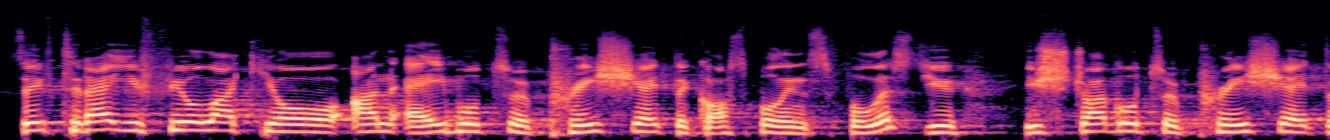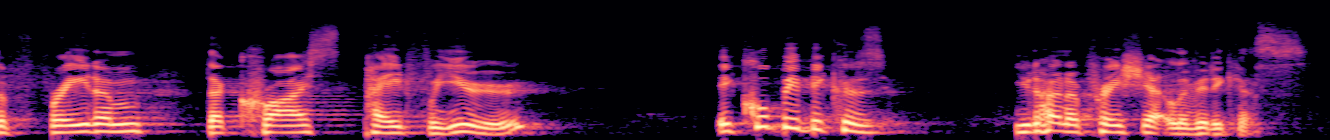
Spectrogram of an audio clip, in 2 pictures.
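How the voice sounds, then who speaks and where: A man's voice: a little high, normal speed. A young man, a guest preacher with a cold that makes him slightly nasal, giving a friendly sermon full of filler uhs.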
